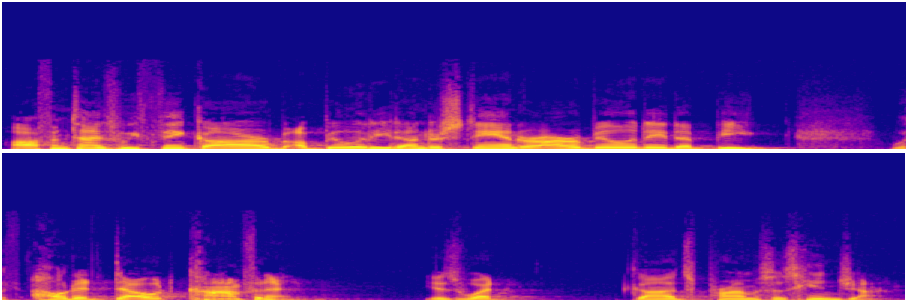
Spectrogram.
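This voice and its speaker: A man preaching a sermon in a conversational, reflective way, dropping softer for quoted words. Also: fairly high pitch, moderate pace.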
